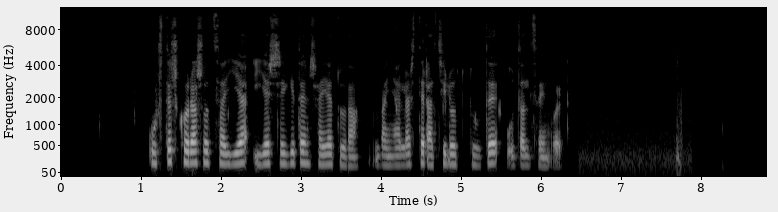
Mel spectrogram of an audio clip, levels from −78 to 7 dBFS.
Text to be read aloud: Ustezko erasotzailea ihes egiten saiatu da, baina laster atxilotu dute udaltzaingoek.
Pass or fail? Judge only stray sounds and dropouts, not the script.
fail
